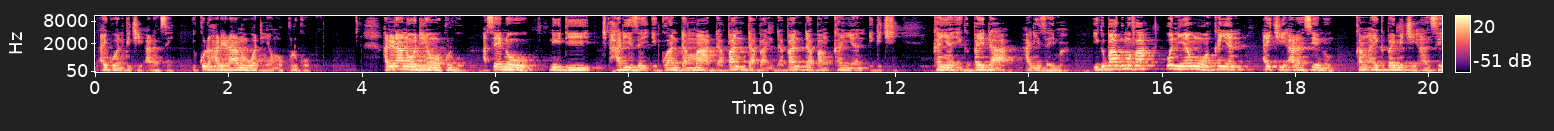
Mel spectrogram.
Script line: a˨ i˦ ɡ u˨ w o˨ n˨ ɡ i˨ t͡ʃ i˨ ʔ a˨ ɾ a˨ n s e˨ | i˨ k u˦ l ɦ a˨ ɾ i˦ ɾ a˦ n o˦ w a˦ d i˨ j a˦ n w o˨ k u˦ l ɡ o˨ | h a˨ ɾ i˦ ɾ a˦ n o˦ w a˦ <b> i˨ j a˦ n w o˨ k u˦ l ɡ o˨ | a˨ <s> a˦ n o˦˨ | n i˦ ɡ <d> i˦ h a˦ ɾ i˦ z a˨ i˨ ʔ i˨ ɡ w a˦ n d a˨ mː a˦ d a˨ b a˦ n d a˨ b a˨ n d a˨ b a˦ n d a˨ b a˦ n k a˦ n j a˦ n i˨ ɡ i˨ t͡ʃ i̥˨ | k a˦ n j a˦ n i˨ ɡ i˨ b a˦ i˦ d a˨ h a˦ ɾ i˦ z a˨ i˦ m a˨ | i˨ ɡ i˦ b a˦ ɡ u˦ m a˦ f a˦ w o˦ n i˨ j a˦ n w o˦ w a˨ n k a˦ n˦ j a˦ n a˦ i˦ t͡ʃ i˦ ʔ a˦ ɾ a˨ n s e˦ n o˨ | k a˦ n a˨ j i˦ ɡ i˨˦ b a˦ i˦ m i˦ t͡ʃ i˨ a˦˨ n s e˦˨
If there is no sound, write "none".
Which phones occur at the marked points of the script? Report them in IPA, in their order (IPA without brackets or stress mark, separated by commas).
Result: d, s, d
